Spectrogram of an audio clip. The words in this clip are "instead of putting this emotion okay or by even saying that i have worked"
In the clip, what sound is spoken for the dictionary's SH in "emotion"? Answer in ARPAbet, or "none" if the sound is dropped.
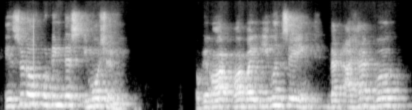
SH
